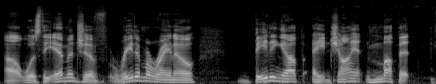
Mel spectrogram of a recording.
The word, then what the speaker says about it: Moreno: as well the wonderful miss rita moreno miss moreno it's a pleasure how are you today i'm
